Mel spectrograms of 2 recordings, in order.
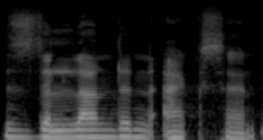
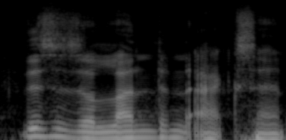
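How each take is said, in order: First: Posh take on a London accent. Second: Rougher try at a London accent. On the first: Host given London, in a too-posh English accent. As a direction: aim for London, land on posh. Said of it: "the posh one". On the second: Host corrected from posh, in a mock London accent. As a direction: attempt everyday London, less posh. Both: Shown as a demonstration.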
